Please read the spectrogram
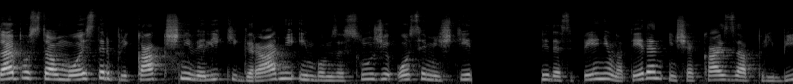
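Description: At 4.72 s the speech cuts out for about 0.70 s, a playback stall, likely from the player's buffer running dry or its thread blocking, before resuming at 5.42 s. From 5.42 s to 6.82 s, time-compressed catch-up hurries the speech at 1.5x while keeping pitch, splicing out short segments.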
